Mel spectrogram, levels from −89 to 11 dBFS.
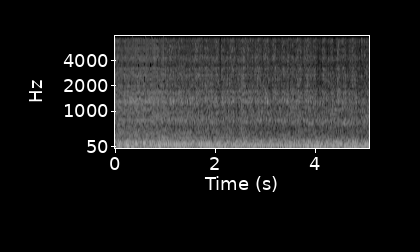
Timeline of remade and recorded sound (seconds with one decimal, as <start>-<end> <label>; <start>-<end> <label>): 0.0-1.0 remade; 1.0-5.1 recorded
